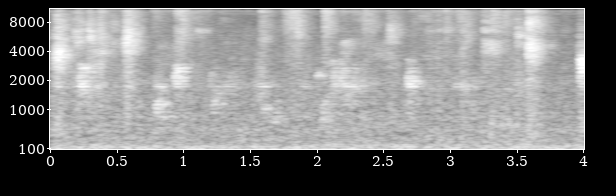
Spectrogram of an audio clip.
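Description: Near silence with faint, scattered soft clicks of a silver concert flute's keys being fingered and the instrument being handled. No note is played.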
